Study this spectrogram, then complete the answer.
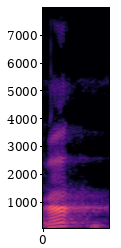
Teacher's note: Waja'alna jangan juga terlalu masuk, jangan dibaca waja'alna, tetapi cukup di tengah tenggorokan kita, wasatul halq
